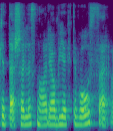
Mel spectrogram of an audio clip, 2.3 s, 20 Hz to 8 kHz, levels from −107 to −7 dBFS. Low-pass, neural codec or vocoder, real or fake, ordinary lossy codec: 7.2 kHz; none; real; AAC, 48 kbps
